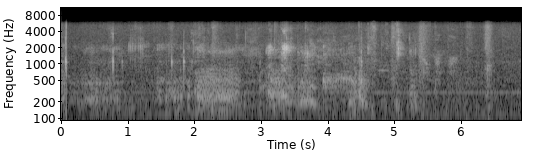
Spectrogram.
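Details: Boston Terrier puppies at play, giving low rumbling growls in short bursts around the second and fourth seconds, with scattered thumps and small clicks, and some faint human voices in the background.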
